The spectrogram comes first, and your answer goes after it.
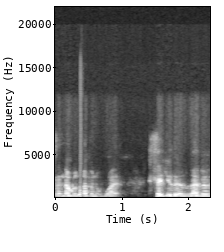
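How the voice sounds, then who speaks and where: A man's medium-pitched voice with a New York accent and lively intonation. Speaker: writer and educator, panelist. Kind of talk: panel discussion. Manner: animated.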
